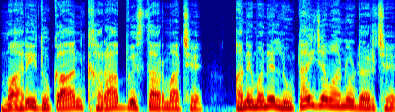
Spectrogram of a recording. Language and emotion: Gujarati, fearful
